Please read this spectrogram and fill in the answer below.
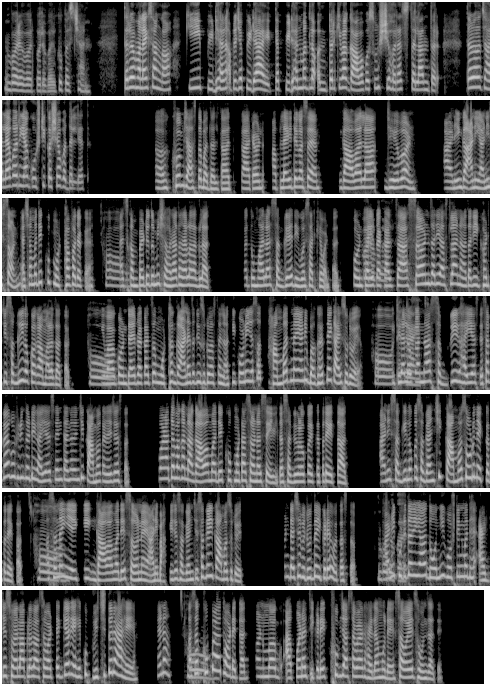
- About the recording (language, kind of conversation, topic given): Marathi, podcast, गाणं, अन्न किंवा सणांमुळे नाती कशी घट्ट होतात, सांगशील का?
- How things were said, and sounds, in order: other background noise; in English: "ॲझ कम्पेअर टू"; drawn out: "हो"; in English: "ॲडजस्ट"; drawn out: "हो"; in English: "थॉट"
